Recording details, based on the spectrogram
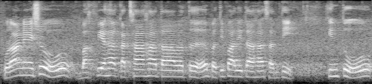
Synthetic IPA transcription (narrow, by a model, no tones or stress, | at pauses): puɾaːɳeːʂubʱɐkʋjɐɦɐ̆kɐt̪ʰaːɦɐt̪aːʋɐt̪pɾɐt̪ipaːd̪it̪aːɦɐ̆sɐnt̪i | kint̪u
